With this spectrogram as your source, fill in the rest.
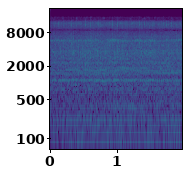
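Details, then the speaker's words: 2005 GMC Yukon, stock 5.3 LM7 V8 at about 239,000 miles, hood open: steady, even idle with a smooth low rumble and no knocks, ticks or misses; all stock, runs great, healthy engine. "I mean, everything in here is stock. Everything. Runs great, runs like a champ, and that's really why I bought it."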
